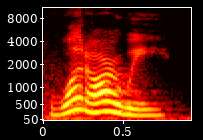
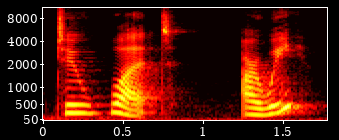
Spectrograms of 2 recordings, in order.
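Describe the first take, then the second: First: It is said as one phrase without a pause. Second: There is a pause after the word 'what'. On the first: It asks what kind of beings we are. "from the question" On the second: It asks whether we are the things just listed. "That comma changes the phrase"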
